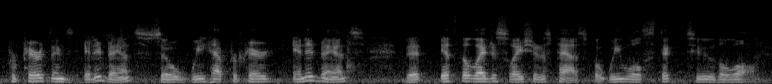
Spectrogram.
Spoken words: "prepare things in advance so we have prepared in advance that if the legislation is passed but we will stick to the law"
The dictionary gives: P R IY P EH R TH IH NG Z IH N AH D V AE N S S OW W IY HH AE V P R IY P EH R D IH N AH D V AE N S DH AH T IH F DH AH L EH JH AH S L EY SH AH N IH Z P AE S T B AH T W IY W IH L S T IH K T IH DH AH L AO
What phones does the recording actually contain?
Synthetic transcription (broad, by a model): P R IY P EH R TH IH NG Z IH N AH D V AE N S S OW W IY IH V P R IY P EH R D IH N AH D V AE N S DH AH T IH F DH AH L EH JH AH S L EY SH AH N IH Z P AE S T B AH T W IY W IH L S T IH K T IH DH AH L AO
